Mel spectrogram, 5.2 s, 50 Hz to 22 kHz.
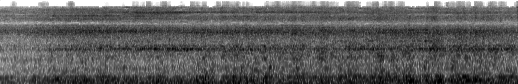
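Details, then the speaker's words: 1972 Nova with turbo LQ9 V8 on its first start: deep, steady idle with an even lumpy beat and no knocks or rattles; runs clean, with vacuum lines and a catch can still to be done. "All right, finally got to hear it run. It's a nice goal accomplished."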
